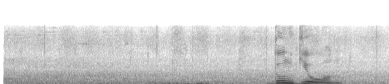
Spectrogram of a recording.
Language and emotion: Russian, neutral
